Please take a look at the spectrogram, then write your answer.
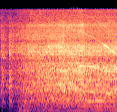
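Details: Car that would not start, tested with the battery reinstalled and the motor back together; a short crank, then the engine catches cleanly and settles into a steady, even idle. It starts normally, confirming the starter was the fault.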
